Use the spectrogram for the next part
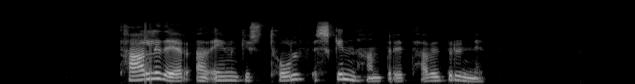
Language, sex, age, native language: Icelandic, female, 40-49, Icelandic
